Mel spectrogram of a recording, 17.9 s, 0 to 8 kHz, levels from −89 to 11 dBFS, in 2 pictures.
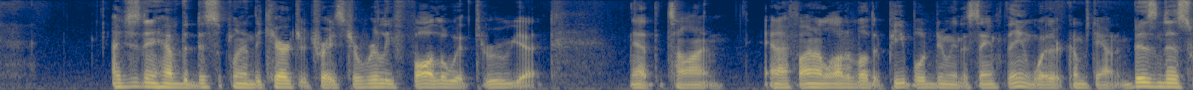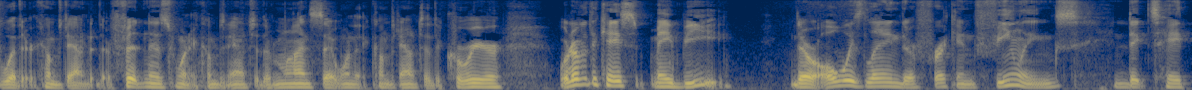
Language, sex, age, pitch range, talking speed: English, male, 20-39, 105-120 Hz, 235 wpm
